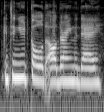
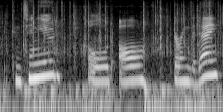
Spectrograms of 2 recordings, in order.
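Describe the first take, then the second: First: Said in the usual way. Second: Word groups spaced out as if typing; slow dictation. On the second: Real, not acted. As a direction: read it slowly and softly, pausing between chunks. Typing out diary entry aloud.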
